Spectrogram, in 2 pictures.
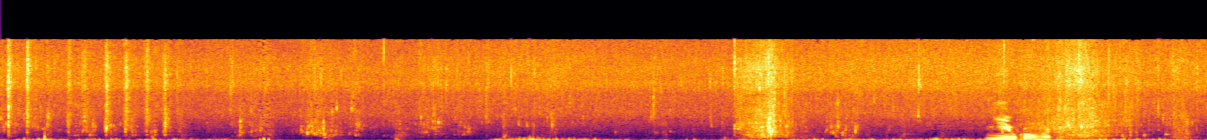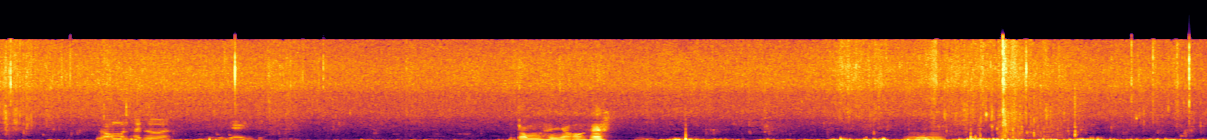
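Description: Muddy water sloshes and splashes as a basket is dipped and shaken in it.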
